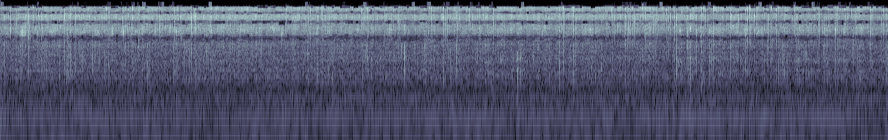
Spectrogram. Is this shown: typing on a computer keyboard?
no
